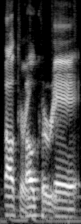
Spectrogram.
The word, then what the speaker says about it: Valkyrie: Soccer Punch Productions y Valkyrie, ¿cómo se dice? Valkyrie. – Valkyrie.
